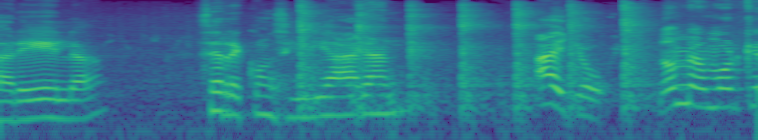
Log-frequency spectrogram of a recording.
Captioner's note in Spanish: Llaman a la puerta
